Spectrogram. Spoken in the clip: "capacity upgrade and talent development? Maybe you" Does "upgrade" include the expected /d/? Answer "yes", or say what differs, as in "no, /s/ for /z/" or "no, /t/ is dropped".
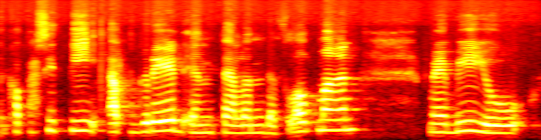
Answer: yes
